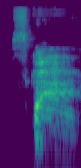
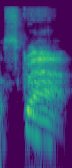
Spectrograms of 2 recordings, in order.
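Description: First: Said in the usual way. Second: Loud, raised order to leave; firm dismissal. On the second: Acted. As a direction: send the child off loudly. Mom orders Mouse out.

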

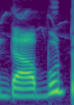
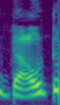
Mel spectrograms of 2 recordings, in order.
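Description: First: डाबुट with the B sounded out; B pronounced. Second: डाउट with no B sound; silent B. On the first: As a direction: say डाबुट, wrongly voicing the silent B. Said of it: "डाबुट नहीं कहते हम इसे". (डाबुट, 'ब' की आवाज़ के साथ) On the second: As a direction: say डाउट, going straight from vowel to T. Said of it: "हम डाउट बोलते हैं". (डाउट, बिना 'ब' बोले) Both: Shown as a demonstration.

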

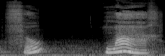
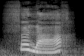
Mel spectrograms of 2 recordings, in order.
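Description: First: "Feulard" in two softer beats, fou, long pause, lard; split into syllables. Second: Said in the usual way. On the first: Shown as a demonstration. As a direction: break "Feulard" slowly after the first syllable. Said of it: "On a deux syllabes". (« Feulard » découpé, fou… lard)

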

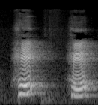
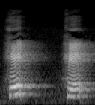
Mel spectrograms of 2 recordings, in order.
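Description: Both takes have the same delivery.

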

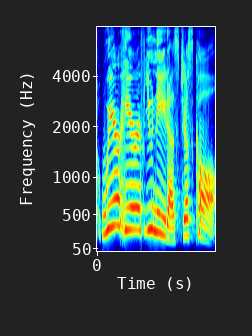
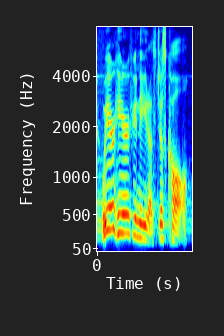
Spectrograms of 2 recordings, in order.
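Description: First: Lightly voiced kind neighbor; neighbor's kind offer. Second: Reflective repeat. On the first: Neighbor Carol offering help on the phone, kindly. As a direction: offer help gently, almost sing-song. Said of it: "Hey, honey". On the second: Real, not acted. Speaker repeating the neighbor's words as it sinks in, thoughtfully. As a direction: let the words land as a realization. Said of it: "A huge light bulb went off".

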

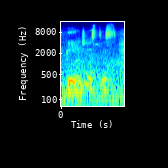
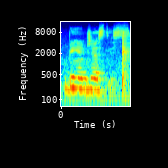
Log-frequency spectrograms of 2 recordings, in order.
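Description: First: Whispered under the breath, slightly off-mic; whispered self-correction. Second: Said in the usual way. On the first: Shown as a demonstration. Catching her own slip, she whispers it again. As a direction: murmur the flubbed phrase to yourself. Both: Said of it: "What is wrong with me?".

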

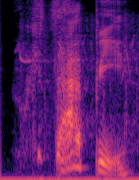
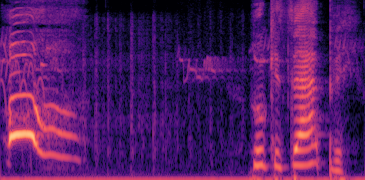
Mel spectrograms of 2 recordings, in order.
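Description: First: Said in the usual way. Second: Higher, theatrical wondering; dramatic character read. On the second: Acted. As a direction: read it like an overacted game line. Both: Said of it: "What is wrong with me today?".

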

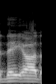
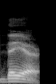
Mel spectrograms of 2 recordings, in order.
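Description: First: "they are" as two separate words; full they are. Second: "their" blended into one drawn-out glide; contracted they're. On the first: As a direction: keep "they" and "are" apart. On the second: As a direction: glide they into are as "their". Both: Shown as a demonstration. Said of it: "they are đọc là their".

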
